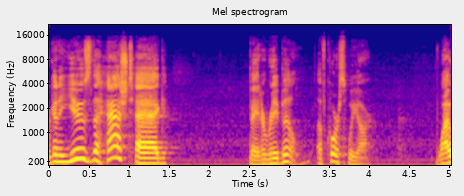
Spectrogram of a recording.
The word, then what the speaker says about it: Beta Ray Bill: And yes, that one is pronounced Betta Ray Bill, folks. Look it up in the comics. It's not Betta Ray Bill.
